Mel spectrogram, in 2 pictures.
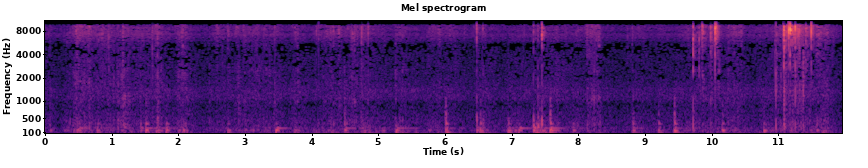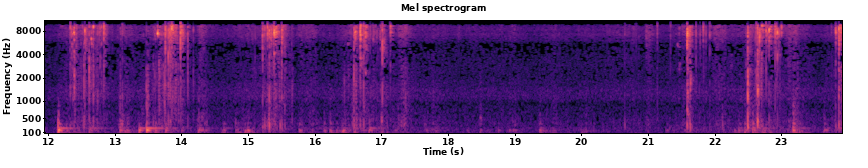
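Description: Hands pressing into and kneading slime whose dried blue top crust has cracked, giving irregular crackles and sticky pops. Louder clusters of pops come through the middle and again near the end.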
